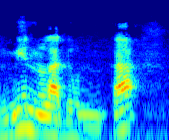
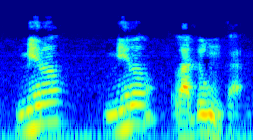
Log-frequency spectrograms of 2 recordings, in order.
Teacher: Jadi min ini n-nya hilang, masuk ke dalam huruf lam. Jadi yang terdengar suara lam. Jadi jangan min ladunka, tapi mil ladunka, ya. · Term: idgham bila guna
